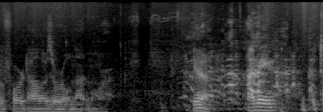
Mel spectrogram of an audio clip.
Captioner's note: laughing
